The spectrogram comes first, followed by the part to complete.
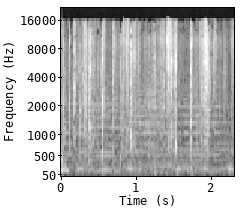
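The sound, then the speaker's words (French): Hooves of a horse carrying a young king clip-clop at an unhurried walk under a cloth-of-gold canopy held by four barons, in a procession from the Tower of London to Westminster Abbey; hollow knocks spaced a little unevenly over a steady, busy background with no one speaking. “monté sur son cheval qui chemine à l'ombre d'un dé de drap d'or soutenu par quatre barons.”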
